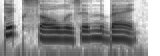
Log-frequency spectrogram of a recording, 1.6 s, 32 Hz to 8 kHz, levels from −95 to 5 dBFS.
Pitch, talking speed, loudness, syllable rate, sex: 185 Hz, 225 wpm, -17 LUFS, 4.2 syllables/s, female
